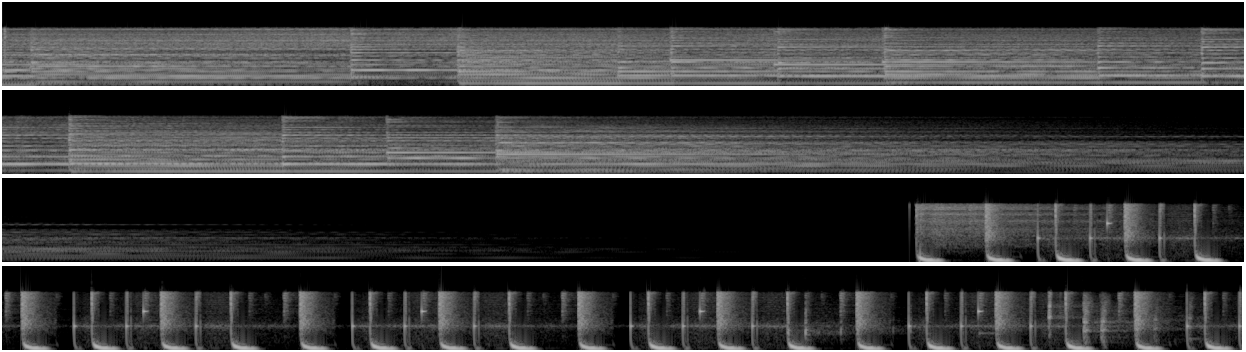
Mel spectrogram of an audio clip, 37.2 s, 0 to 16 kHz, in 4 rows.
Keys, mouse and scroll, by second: 0.1 click, 0.2 click, 1.3 click, 2.4 click, 4.1 click, 5.4-5.9 scroll up 1, 5.9 middle click, 6.4 click, 7.3 click, 8.3 click, 9.7-10.1 scroll down 1, 13.3 click, 14.5 click, 14.7 click, 15.8 click, 18.3 click, 22.7 click, 22.7 click, 23.4 click, 25.3 click, 32.4 click, 32.5 click, 33.5 click.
